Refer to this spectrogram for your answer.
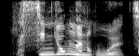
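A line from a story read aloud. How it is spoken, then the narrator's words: Hissed. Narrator (German): zischte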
